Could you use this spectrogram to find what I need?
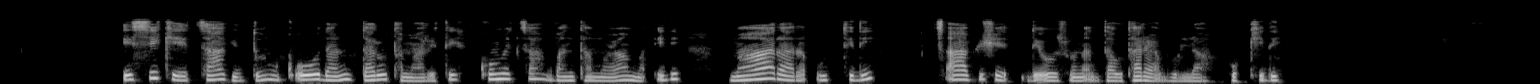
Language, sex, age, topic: Gamo, female, 25-35, government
